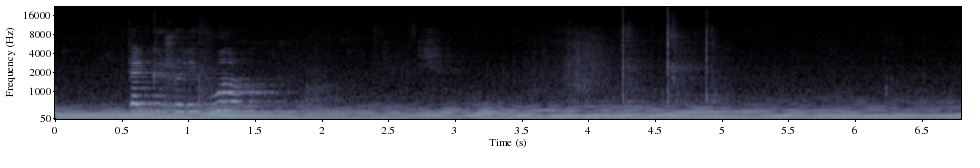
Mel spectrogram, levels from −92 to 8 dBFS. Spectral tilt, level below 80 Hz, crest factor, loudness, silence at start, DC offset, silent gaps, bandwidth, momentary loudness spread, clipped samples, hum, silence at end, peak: -8 dB/octave; -44 dBFS; 18 dB; -39 LUFS; 0 s; under 0.1%; none; 12 kHz; 6 LU; under 0.1%; none; 0 s; -20 dBFS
